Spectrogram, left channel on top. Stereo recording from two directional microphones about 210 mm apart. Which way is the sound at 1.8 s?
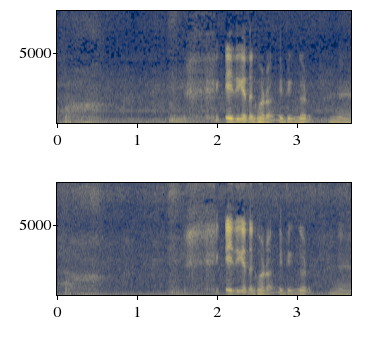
5° left (ahead or behind).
